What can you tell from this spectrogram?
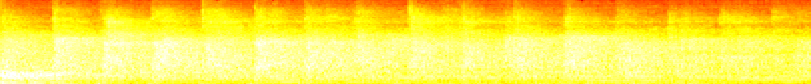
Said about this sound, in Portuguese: Aplauda Ele.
